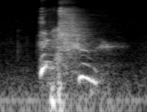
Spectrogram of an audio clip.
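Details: A woman sneezes once: a quick indrawn breath, then an explosive burst trailing into a voiced exhale; she then says "Bless me" and also blows her nose.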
